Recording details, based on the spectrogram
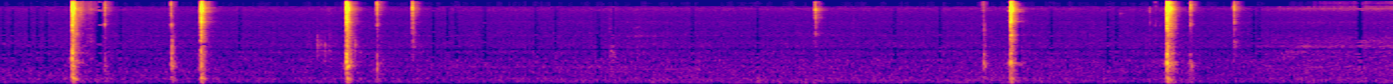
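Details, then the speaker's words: An old, dusty, neglected drive powered from a bench supply. About ten sharp clicks at uneven gaps over near silence as the supply's overcurrent protection trips, before a smoke smell and the drive finally spinning up. "hey hey so those first few clicks were the overcurrent protection on the power supply and then I got a lovely smoke smell and then it started to spin"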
